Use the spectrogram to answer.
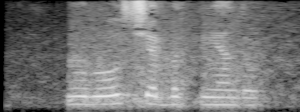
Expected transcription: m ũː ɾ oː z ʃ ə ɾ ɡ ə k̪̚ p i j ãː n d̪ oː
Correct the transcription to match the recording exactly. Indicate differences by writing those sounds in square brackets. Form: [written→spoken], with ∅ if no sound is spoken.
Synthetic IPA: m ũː ɾ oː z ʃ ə ɾ [ɡ→b] ə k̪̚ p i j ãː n d̪ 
